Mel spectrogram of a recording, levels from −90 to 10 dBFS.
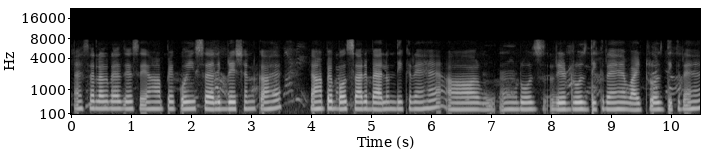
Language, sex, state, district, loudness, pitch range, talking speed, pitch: Hindi, female, Bihar, East Champaran, -25 LUFS, 215-235 Hz, 185 wpm, 230 Hz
